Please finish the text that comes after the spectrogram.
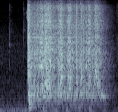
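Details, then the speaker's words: Old Troy-Bilt Pony rototiller, long sitting, spark confirmed, fuel smells bad: starter spins fast and free about two seconds with even churn and no compression chuffs; no compression, suspected sticking exhaust valve, head to be pulled. "so I'm going to pull this head because it does not seem to have any compression whatsoever and the fuel smells horrific"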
